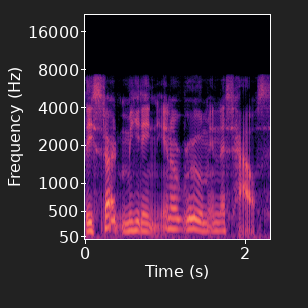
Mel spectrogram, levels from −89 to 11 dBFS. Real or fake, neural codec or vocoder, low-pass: fake; autoencoder, 22.05 kHz, a latent of 192 numbers a frame, VITS, trained on many speakers; 7.2 kHz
